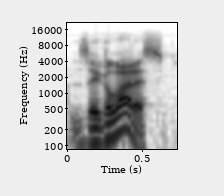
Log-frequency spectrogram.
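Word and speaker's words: Xygalatas: this is by Demetrius ziggalatis I did look up how to pronounce this one x y g a l a t s uh zigolitis uh how seemingly senseless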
